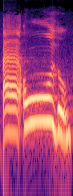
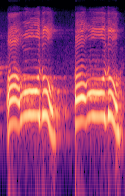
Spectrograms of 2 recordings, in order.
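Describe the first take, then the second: First: A'udzu with a clean "a" and a small mouth opening; a'udzu, mouth only slightly open, light hamzah; correct a'udzu. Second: Higher, a'udzu said "ouzu" with the mouth wide open; a'udzu with a rounded "o" start, mouth agape; wrong open-mouthed a'udzu. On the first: Teacher contrasts the right reading with the wrong one. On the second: Teacher mimics the wrong wide-mouthed reading. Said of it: "Bukan oh". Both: Shown as a demonstration.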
